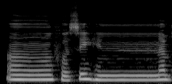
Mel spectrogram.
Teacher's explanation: यहाँ देखिए यहाँ भी नून के ऊपर शद है तो यहाँ पर भी गुन्ना अदा करते हुए पढ़ेंगे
